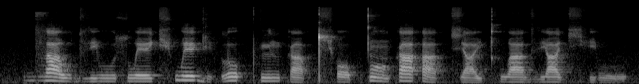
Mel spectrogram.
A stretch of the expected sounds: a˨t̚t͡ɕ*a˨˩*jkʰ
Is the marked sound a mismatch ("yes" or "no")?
no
